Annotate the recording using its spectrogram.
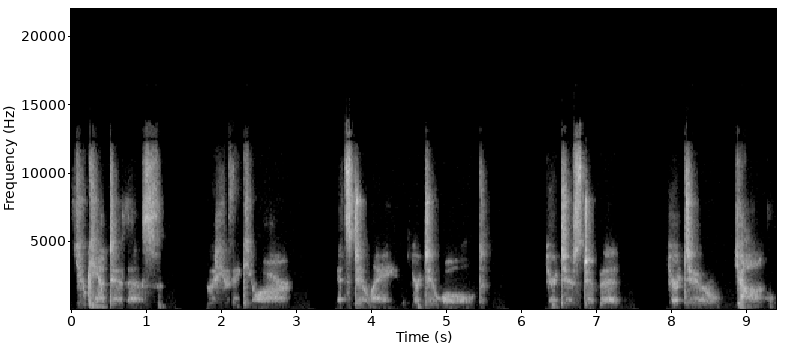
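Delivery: harsh little whisper of self-doubt; critical inner voice. Acted. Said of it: "that little voice that says".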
